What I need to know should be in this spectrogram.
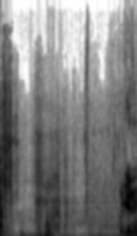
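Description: Footsteps fall on pavement outdoors.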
